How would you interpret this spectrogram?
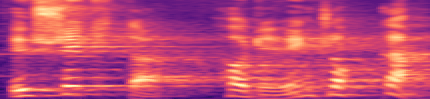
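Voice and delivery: Ursäkta, har du en klocka? pitched high and polite; polite asking voice. Acted. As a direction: ask high like a polite stranger. Dialogue question.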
